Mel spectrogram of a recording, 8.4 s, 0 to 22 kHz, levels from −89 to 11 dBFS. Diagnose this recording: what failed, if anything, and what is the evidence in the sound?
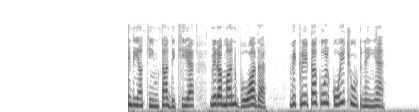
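The recording opens in silence, with no room tone or noise floor, until 2.57 s, when the speech cuts in mid-flow at "दियां कीमतां दिक्खियै मेरा". This is an audio dropout to silence already under way when the clip starts. The cause is likely at the input stage: a disconnected device, a broken link or a stray mute, with the recorder still writing silence. Whatever was said before 2.57 s is gone.

Throughout, the speech sounds dull and smeared, with nothing above 9 kHz and a warbling, fizzy texture on sustained sounds and sibilants. This plainly audible damage is AAC compression, and the likely stage is the codec. AAC-LC at a starved rate, which fits about 32 kbps, drops the upper band and quantises the remaining frequency lines coarsely, leaving holes in the spectrum.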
